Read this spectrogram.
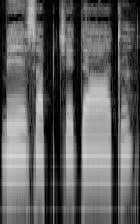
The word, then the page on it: me'sapjeta'tl: Mi'gmaq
